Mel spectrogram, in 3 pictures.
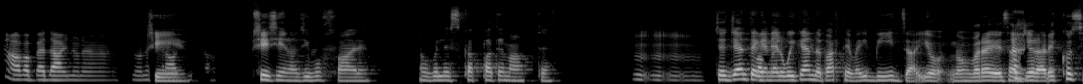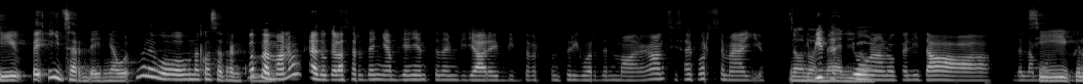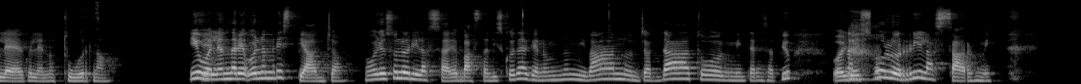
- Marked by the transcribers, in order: distorted speech; unintelligible speech; tapping; chuckle; other background noise; chuckle
- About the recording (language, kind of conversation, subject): Italian, unstructured, Che cosa fai di solito nel weekend?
